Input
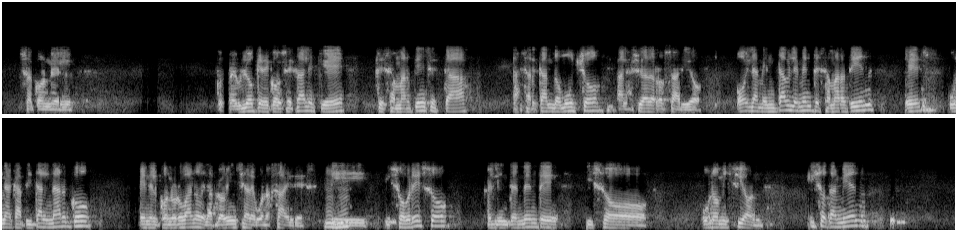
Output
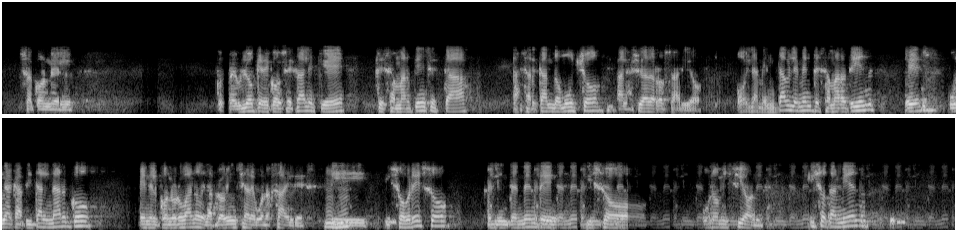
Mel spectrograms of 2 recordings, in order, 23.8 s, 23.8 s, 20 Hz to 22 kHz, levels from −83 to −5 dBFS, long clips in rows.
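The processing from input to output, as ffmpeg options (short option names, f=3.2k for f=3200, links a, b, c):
-filter_complex "[0:a]asplit=3[a][b][c];[a]afade=t=out:st=1.05:d=0.02[d];[b]aecho=1:1:223|446|669:0.1|0.046|0.0212,afade=t=in:st=1.05:d=0.02,afade=t=out:st=3.33:d=0.02[e];[c]afade=t=in:st=3.33:d=0.02[f];[d][e][f]amix=inputs=3:normalize=0,asettb=1/sr,asplit=3[g][h][i];[g]atrim=end=8.314[j];[h]atrim=start=8.31:end=9.72,asetpts=PTS-STARTPTS,afade=t=in:d=0.004:c=qsin,afade=t=out:st=1.406:d=0.004:c=qsin,aeval=exprs='val(0)*sin(2*PI*25*n/s)':c=same[k];[i]atrim=start=9.716[l];[j][k]acrossfade=d=0.004:c1=hsin:c2=qsin[m];[m][l]acrossfade=d=0.004:c1=qsin:c2=hsin,asettb=1/sr,asplit=3[n][o][p];[n]atrim=end=10.434[q];[o]atrim=start=10.43:end=12.19,asetpts=PTS-STARTPTS,afade=t=in:d=0.004:c=qsin,afade=t=out:st=1.756:d=0.004:c=qsin,asplit=2[r][s];[s]adelay=13,volume=-5.5dB[t];[r][t]amix=inputs=2:normalize=0,atrim=end_sample=77616[u];[p]atrim=start=12.186[v];[q][u]acrossfade=d=0.004:c1=hsin:c2=qsin[w];[w][v]acrossfade=d=0.004:c1=qsin:c2=hsin,asettb=1/sr,asplit=3[x][y][z];[x]atrim=end=12.824[aa];[y]atrim=start=12.82:end=16.38,asetpts=PTS-STARTPTS,afade=t=in:d=0.004:c=qsin,afade=t=out:st=3.556:d=0.004:c=qsin,aecho=1:1:128|256|384:0.075|0.0277|0.0103,atrim=end_sample=156996[ab];[z]atrim=start=16.376[ac];[aa][ab]acrossfade=d=0.004:c1=hsin:c2=qsin[ad];[ad][ac]acrossfade=d=0.004:c1=qsin:c2=hsin,asplit=2[ae][af];[af]afade=t=in:st=17.43:d=0.01,afade=t=out:st=18.52:d=0.01,aecho=0:1:580|1160|1740|2320|2900|3480|4060|4640|5220|5800|6380|6960:0.473151|0.378521|0.302817|0.242253|0.193803|0.155042|0.124034|0.099227|0.0793816|0.0635053|0.0508042|0.0406434[ag];[ae][ag]amix=inputs=2:normalize=0,asplit=2[ah][ai];[ah]atrim=end=19.74,asetpts=PTS-STARTPTS,afade=t=out:st=19.736:d=0.004:c=hsin:silence=0.0944061[aj];[ai]atrim=start=19.74,asetpts=PTS-STARTPTS,afade=t=in:d=1.48:c=qua:silence=0.0944061[ak];[aj][ak]concat=n=2:v=0:a=1"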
